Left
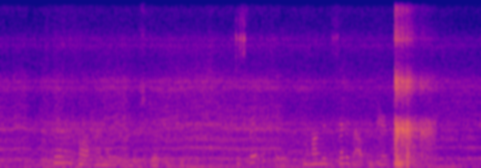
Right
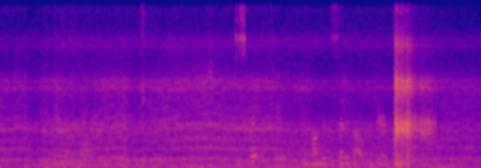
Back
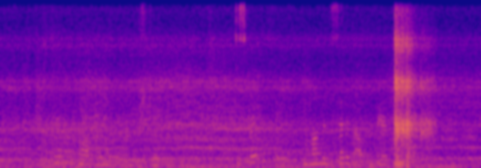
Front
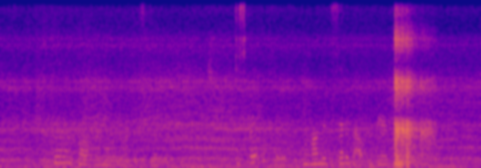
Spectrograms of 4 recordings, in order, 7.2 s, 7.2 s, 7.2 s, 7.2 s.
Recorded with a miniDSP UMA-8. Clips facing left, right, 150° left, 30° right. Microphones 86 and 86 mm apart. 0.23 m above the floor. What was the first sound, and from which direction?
A woman speaking, 30° left.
